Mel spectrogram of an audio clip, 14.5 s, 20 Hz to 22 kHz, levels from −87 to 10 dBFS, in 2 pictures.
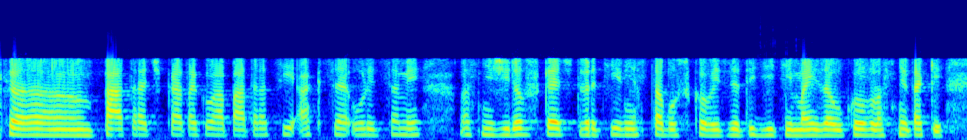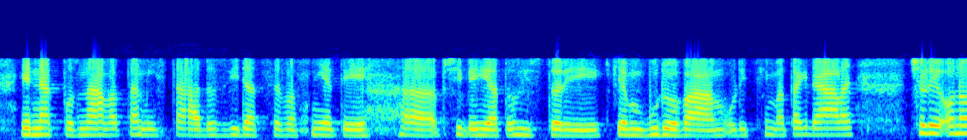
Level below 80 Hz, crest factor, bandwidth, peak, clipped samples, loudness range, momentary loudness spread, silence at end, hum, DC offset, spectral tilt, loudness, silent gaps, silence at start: -72 dBFS; 22 dB; 5.6 kHz; -6 dBFS; under 0.1%; 4 LU; 9 LU; 0 s; none; under 0.1%; -7.5 dB/octave; -27 LUFS; none; 0 s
